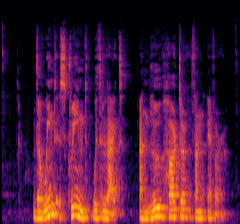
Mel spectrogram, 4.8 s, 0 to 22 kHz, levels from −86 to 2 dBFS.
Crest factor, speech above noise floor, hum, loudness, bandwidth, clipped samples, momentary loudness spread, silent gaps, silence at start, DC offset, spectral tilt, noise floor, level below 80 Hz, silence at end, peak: 16 dB; 35 dB; none; -18 LUFS; 13 kHz; under 0.1%; 13 LU; none; 0.65 s; under 0.1%; -6 dB/octave; -52 dBFS; -52 dBFS; 0.3 s; -2 dBFS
